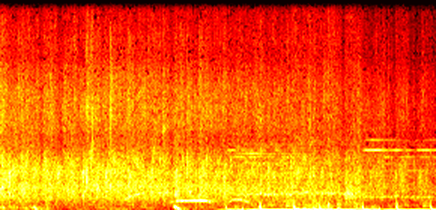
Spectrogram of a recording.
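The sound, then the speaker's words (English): A live audience gives sustained applause for guest Rosie Jones at the end of the show, a dense wash of many hands clapping at steady volume throughout, with occasional cheers and whoops rising from the crowd in the middle. “Uh, ladies and gentlemen, please give it up for the amazing Rosie Jones.”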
